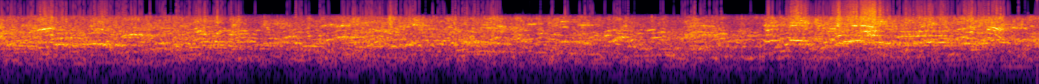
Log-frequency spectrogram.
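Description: A crowd of people chatter nearby.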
